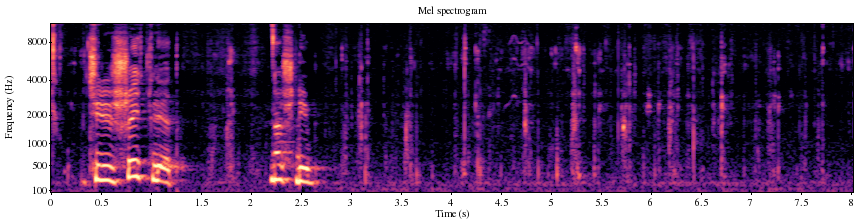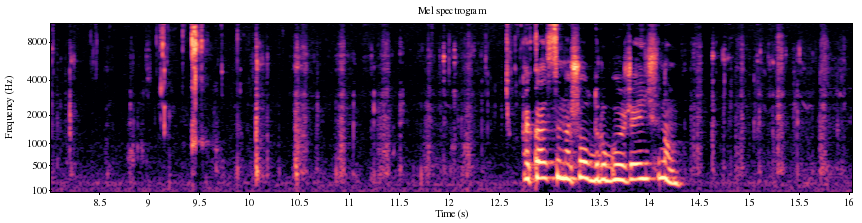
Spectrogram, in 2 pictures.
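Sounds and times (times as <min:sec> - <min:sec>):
person chewing food: 0:00.0 - 0:00.4, 0:01.2 - 0:12.8, 0:14.4 - 0:16.0
crunch of biting pickle: 0:03.0 - 0:12.7.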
